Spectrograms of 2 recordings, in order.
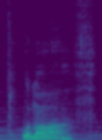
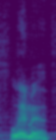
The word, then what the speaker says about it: Plymouth: It's pronounced Plymouth. Plymouth.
